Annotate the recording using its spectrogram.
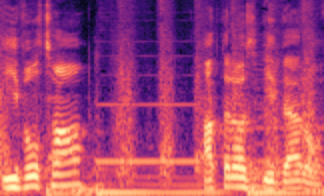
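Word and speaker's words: Yveltal: e that's all evil tall you know what's pronounced evil tall i thought i was ever for the longest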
